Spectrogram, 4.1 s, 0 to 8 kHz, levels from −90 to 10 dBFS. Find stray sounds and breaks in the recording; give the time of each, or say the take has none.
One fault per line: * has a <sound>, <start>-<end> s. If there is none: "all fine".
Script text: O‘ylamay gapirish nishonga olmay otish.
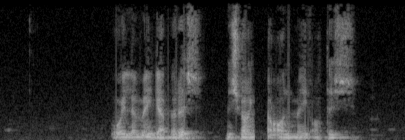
* has a dropout, 2.5-2.7 s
